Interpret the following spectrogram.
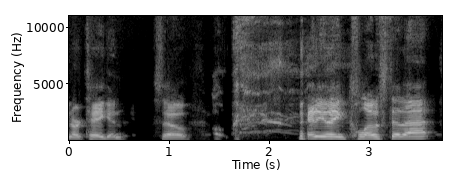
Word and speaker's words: Ortegon: sorry i never even well it's the last name officially would be orthogon but nobody uses that those sort of spanish um uh pronunciation so our whole life it's been ortegan so anything close to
